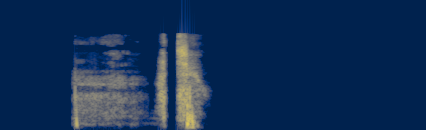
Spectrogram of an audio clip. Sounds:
Sneeze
